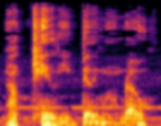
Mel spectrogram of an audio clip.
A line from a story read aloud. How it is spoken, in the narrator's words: he growled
